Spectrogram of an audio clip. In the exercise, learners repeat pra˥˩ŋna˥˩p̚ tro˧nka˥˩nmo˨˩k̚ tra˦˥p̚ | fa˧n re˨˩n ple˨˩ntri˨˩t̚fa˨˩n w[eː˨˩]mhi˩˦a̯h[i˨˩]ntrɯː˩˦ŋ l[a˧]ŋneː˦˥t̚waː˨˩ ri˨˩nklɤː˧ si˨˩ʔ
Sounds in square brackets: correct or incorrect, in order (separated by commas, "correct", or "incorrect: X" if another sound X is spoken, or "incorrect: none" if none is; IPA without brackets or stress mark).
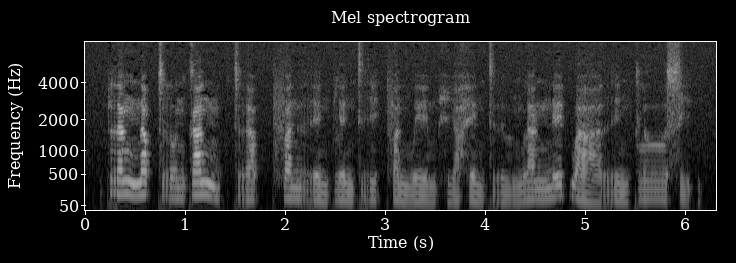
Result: correct, incorrect: e˨˩, correct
